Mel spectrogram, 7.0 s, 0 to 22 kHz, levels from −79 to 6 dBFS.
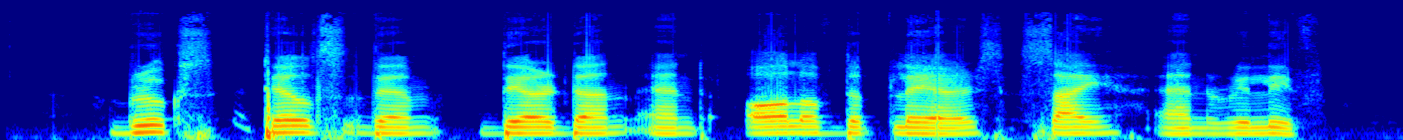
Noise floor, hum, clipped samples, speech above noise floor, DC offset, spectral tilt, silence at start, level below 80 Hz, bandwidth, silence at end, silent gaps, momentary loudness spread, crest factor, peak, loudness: -61 dBFS; none; under 0.1%; 42 dB; under 0.1%; -7 dB/octave; 0.55 s; -42 dBFS; 15.5 kHz; 0.55 s; none; 11 LU; 18 dB; -2 dBFS; -20 LUFS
